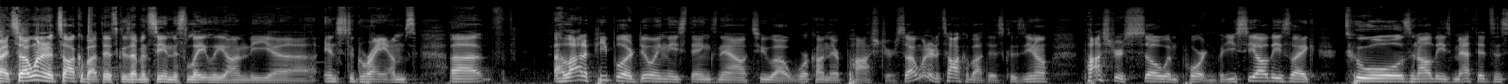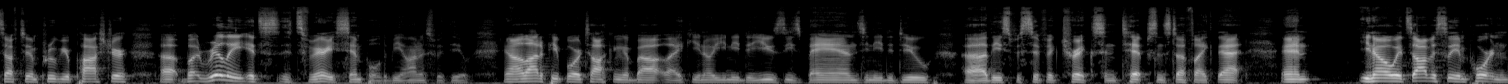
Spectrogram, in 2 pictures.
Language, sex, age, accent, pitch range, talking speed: English, male, 20-39, American, 105-130 Hz, 230 wpm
